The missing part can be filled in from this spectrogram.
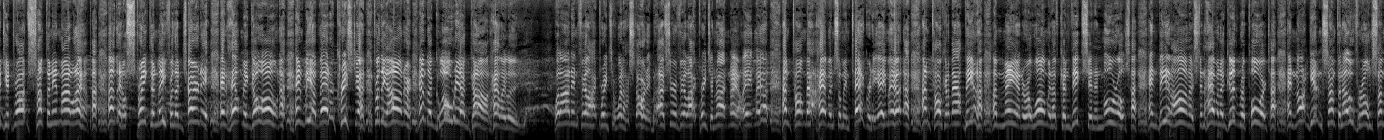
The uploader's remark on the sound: A sermon preached Sunday Evening, on May 14, 2023.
